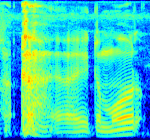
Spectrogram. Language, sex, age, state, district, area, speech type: Assamese, male, 60+, Assam, Goalpara, urban, spontaneous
